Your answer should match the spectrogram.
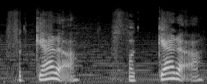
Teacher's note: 其实美国人在发这个 t 的时候，他会把它浊化成类似 d 的音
